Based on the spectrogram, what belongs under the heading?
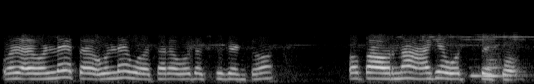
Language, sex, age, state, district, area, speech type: Kannada, female, 18-30, Karnataka, Kolar, rural, conversation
